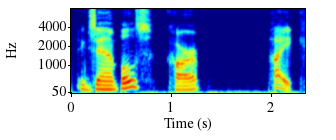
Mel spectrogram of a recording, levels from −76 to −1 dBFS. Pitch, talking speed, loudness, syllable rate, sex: 160 Hz, 75 wpm, -16 LUFS, 3.4 syllables/s, male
